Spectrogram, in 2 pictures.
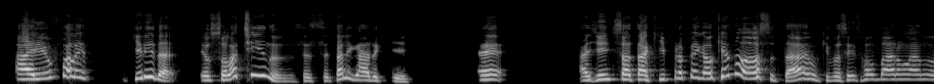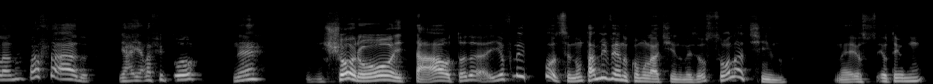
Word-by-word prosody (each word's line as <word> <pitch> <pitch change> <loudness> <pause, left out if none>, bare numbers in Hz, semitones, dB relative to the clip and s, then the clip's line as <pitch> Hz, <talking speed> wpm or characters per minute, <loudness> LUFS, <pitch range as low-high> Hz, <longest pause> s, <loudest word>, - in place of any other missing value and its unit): Aí, 240 0 +8
eu 290 +4 0
falei: 335 -5 +2 0.4
"Querida, 350 - +5 0.2
eu 195 0 +1
sou 210 +3 +2
latino. 315 - +3
Você 160 +6 -5
você 160 +2 -8
está 225 +9 +2
ligada 200 -10 +2
que" 145 -8 -5 0.7
É. 220 0 +3 0.7
"A 185 - +2
gente 225 +4 +2
só 235 -1 +5
está 225 0 +5
aqui 220 +2 0
para 275 +4 -1
pegar 280 -2 0
o - - -2
que 360 - 0
é - - +1
nosso, 275 - +3
tá. 245 +10 +3
O 220 - -3
que 180 - -9
vocês 190 +2 -3
roubaram 230 +2 -2
lá 230 0 -3
no 230 -1 -7
lá 215 0 -4
no 245 +2 -11
passado". 240 - -4 0.3
E 155 - -9
aí 170 +2 -8
ela 195 +3 -9
ficou 220 +2 -3 0.3
né, 235 +7 -5 0.4
e 120 +2 -21
chorou 190 - +3
e 150 - -2
tal, 160 +3 0
toda 185 +5 -6
E - - -7
aí, - - -8
eu 230 - -2
falei: 395 -2 -4 0.2
"Pô, 380 - -2
você 150 - -8
não 155 +3 -2
está 200 - 0
me 300 +2 +1
vendo 220 -8 0
como 155 -2 -4
latino, 125 -2 -3
mas 115 0 -6
eu 155 - -5
sou 195 0 -5
latino, 125 - -6 0.5
né. 115 +2 -7
Eu 125 - -5
so 120 +3 -23
eu 145 - -1
tenho 150 -1 -3
m". 155 +2 -5
215 Hz, 210 wpm, -24 LUFS, 160-240 Hz, 0.7 s, Aí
